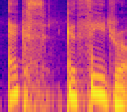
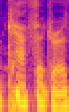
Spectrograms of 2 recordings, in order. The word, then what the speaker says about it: ex cathedra: Is the final authority of the Church when he speaks what is called ex cathedra or cathedra. It's pronounced both ways, which means out of the chair of Peter.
